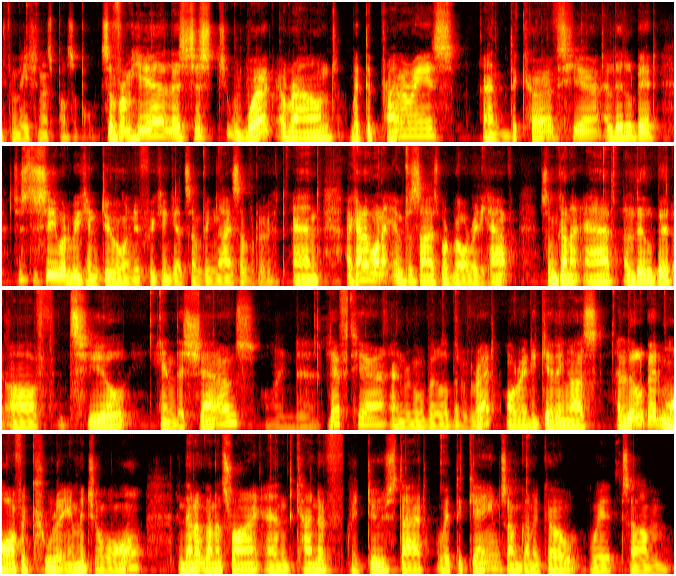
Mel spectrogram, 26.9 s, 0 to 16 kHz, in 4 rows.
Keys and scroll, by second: 0.9 alt+s, 1.5-6.2 typing, 13.4-14.2 typing, 15.7-18.1 typing, 18.4 super+d, 19.8 super+d, 20.3 super+d, 23.1 super+d.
